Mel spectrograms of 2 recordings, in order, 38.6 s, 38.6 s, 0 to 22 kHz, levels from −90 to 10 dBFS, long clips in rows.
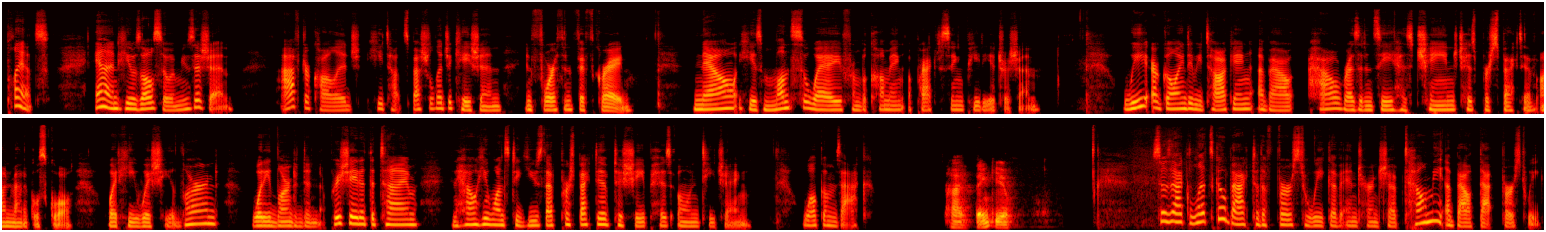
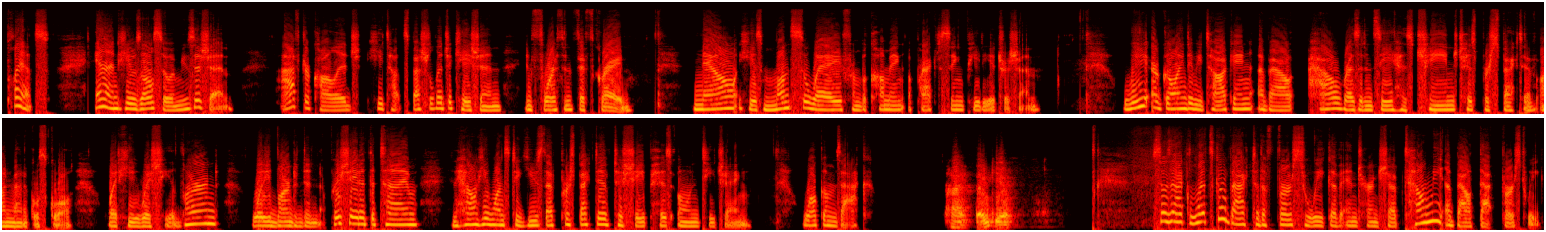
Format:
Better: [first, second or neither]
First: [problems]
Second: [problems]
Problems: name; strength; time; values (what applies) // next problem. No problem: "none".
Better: first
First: none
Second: distortion; heavy; 6 dB below the speech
